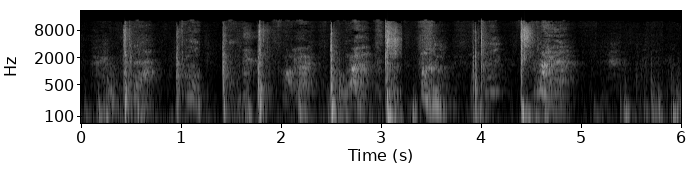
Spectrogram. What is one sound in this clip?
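A man grunts with effort.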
